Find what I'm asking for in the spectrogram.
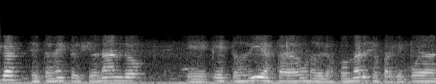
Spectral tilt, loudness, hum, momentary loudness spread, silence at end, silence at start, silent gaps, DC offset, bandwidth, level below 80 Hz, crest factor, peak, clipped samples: -12 dB/octave; -17 LUFS; none; 10 LU; 0 s; 0 s; none; under 0.1%; 4 kHz; -28 dBFS; 16 dB; 0 dBFS; under 0.1%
